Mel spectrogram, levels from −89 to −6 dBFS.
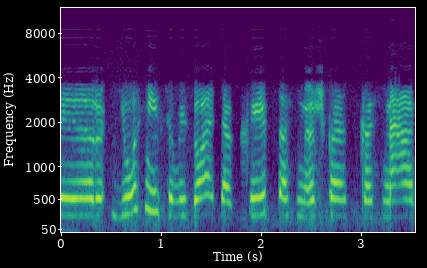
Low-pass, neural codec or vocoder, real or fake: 10.8 kHz; none; real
